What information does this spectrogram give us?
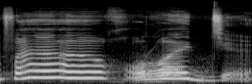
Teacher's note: جیم ساکن ہو گیا تو جیم پہ کلکلا کریں گے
